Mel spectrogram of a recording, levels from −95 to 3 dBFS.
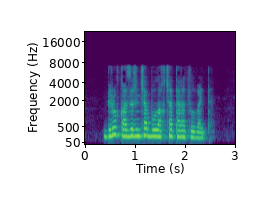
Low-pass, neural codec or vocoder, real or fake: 7.2 kHz; codec, 16 kHz in and 24 kHz out, 1 kbps, XY-Tokenizer; fake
